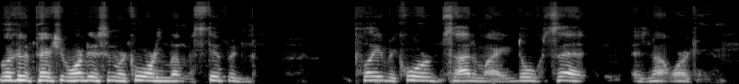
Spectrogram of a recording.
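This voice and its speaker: A man with a high pitch speaks with fairly even intonation but big swings in loudness. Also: moderate pace. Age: 60s. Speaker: vlogger, model hobbyist. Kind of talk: casual monologue. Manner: rambling, halting with fillers.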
